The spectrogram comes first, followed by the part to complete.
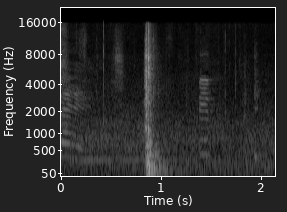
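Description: A car door slamming shut once, about a second in: a single loud thud.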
